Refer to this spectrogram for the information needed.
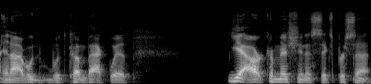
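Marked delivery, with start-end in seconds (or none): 2.5-3.7 pitch falls, landing on "percent". Answering whether you charge six percent, falling pitch on percent. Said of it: "See how that's downward inflected voice".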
